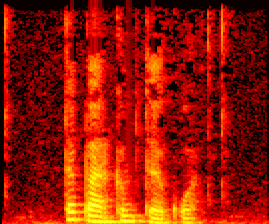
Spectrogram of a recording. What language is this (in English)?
Adyghe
